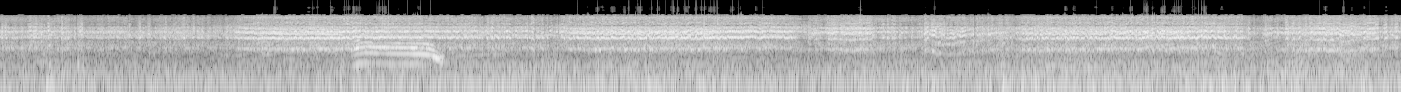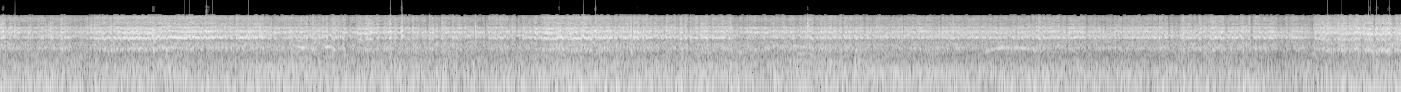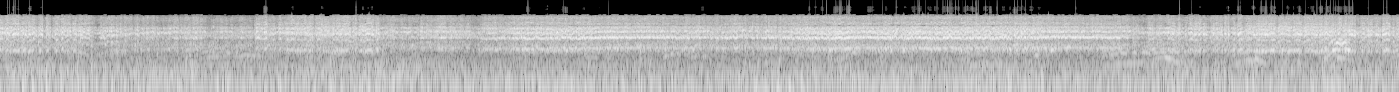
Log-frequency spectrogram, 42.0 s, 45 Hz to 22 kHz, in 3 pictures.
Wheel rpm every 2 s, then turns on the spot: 230, 220, 230, 220, 210, 200, 220, 220, 230, 230, 230, 230, 240, 230, 200, 220, 230, 220, 220, 220, 220.
none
